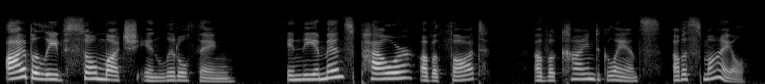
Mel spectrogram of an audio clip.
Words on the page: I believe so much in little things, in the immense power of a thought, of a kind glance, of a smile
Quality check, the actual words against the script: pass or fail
fail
